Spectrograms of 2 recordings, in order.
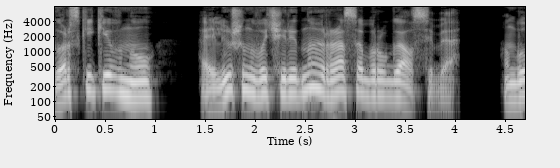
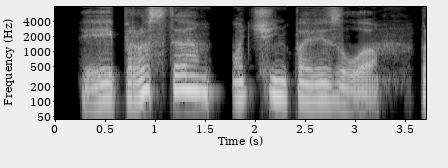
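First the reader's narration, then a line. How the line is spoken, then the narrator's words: Muttered under breath. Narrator (Russian): пробормотал он себе под нос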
